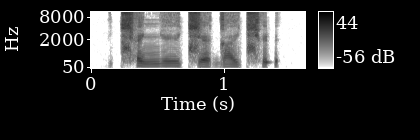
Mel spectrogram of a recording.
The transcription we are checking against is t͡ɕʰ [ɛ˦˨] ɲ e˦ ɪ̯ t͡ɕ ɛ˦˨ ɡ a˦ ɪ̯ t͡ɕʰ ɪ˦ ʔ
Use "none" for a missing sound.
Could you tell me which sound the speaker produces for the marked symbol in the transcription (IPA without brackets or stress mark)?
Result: ɛ˦˨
